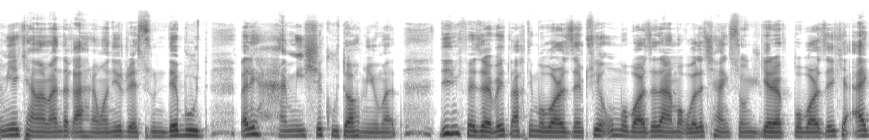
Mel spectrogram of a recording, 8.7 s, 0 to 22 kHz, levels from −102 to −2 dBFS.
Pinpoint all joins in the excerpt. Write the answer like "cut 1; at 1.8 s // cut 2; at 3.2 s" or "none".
cut 1; at 4.6 s // cut 2; at 5.8 s // cut 3; at 7.6 s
